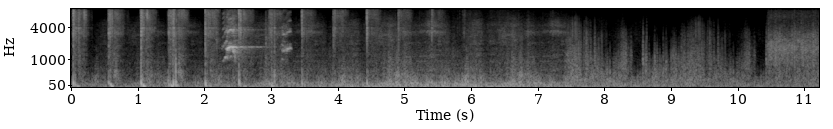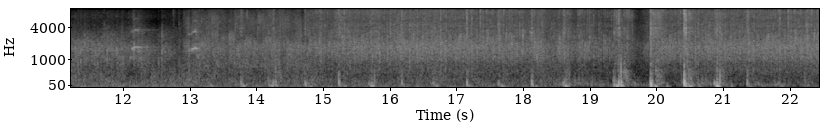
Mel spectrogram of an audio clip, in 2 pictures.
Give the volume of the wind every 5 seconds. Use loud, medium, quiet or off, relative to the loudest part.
loud, loud, medium, quiet, quiet.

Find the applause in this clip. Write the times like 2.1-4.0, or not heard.
10.4-22.4.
